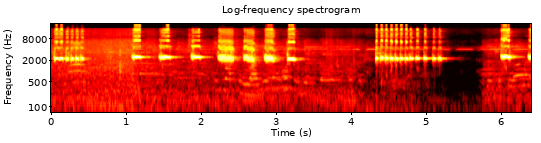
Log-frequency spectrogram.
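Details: Mimicry-rich greater green leafbird song with pelatuk bawang (flameback woodpecker) phrases prized in contests: a rattle opening, clear whistled notes, a burst of louder harsh notes, then a long rapid trill over faint background hiss.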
